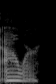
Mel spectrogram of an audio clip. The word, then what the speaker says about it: hour: So we say an hour, an honest boy, or an heir, where the H isn't pronounced at all.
